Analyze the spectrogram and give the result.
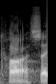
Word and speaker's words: Kos: It looks like Koos here, but it's pronounced Kos. I think new spelling is K-O-S.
